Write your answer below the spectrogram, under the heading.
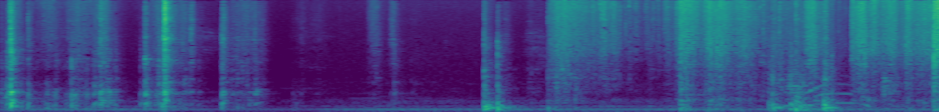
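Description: Hard objects knocking on a stainless-steel counter a few times, then, from about four seconds in, plastic wrapping rustling and crinkling as a taped, plastic-wrapped food container is handled.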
